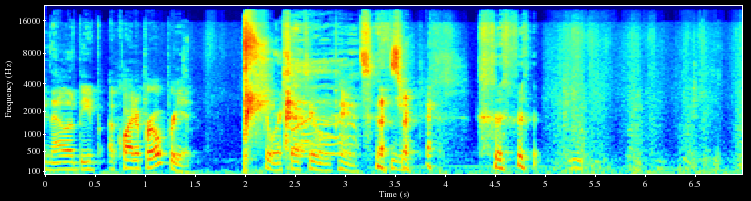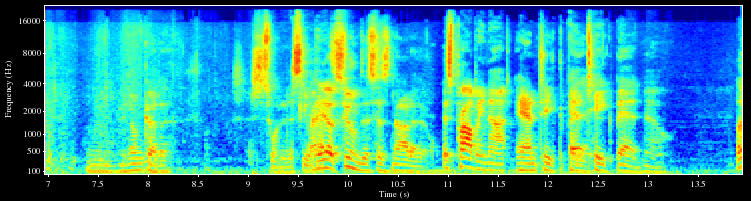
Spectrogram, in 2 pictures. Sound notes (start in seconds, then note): 4.7 both laughing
